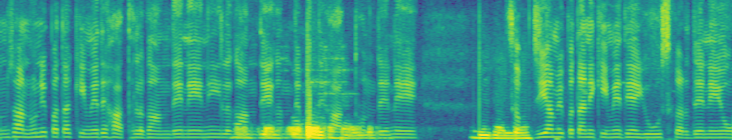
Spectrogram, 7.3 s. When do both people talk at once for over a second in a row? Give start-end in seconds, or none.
2.4-3.9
